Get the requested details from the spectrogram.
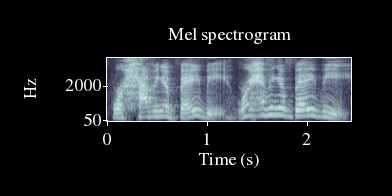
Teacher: having이 중요한 단어고 were는 먹어야 돼요. 먹고 뱉어요. we're having a baby.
